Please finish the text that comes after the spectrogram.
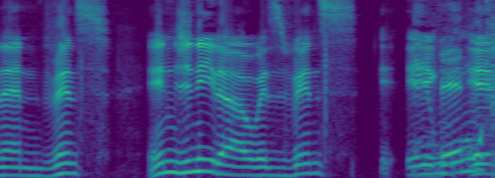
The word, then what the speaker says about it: Ingenito: And then Vince Ingenito is Vince Ingenito.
